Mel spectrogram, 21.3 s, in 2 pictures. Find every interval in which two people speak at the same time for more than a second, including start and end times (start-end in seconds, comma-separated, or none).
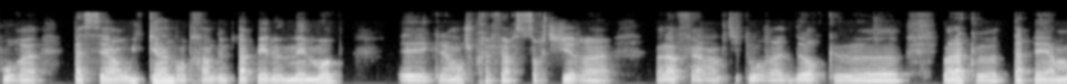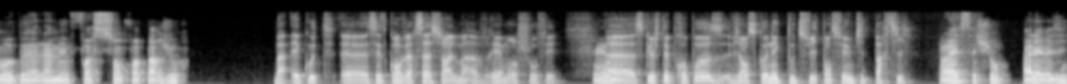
none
